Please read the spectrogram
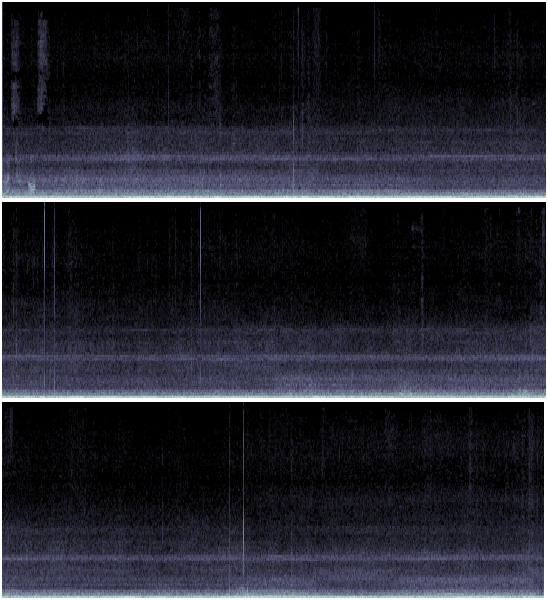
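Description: Steady low rumble of a bus on the move, heard from inside the cabin, with faint indistinct voices beneath it.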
